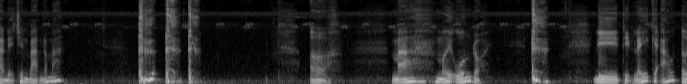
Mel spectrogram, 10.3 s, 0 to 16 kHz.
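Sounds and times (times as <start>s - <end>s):
speech: 0.0s - 1.1s, 2.1s - 3.0s, 4.6s - 5.1s, 5.9s - 7.3s, 8.9s - 10.2s
crickets and other insects chirping: 0.0s - 10.2s
sick woman coughing: 2.1s - 3.1s, 8.0s - 8.3s.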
